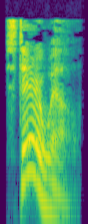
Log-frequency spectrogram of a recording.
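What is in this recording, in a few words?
"stairwell", English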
